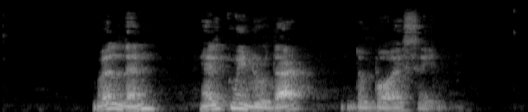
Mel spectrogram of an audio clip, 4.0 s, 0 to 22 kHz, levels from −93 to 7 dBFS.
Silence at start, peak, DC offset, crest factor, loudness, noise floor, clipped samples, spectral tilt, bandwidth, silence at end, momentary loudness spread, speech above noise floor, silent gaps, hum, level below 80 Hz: 0.7 s; -12 dBFS; under 0.1%; 20 dB; -31 LUFS; -83 dBFS; under 0.1%; -7 dB/octave; 14 kHz; 0.65 s; 15 LU; 53 dB; none; none; -68 dBFS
